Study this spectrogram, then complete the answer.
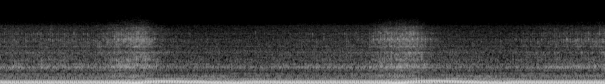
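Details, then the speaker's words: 2017 Ford F150 5.0 V8 after installing both catalytic converters and removing the air pump and return line: steady deep idle with two brief throttle blips, smooth and even, nothing knocking or ticking; running decent. "let's everything seems to be running decent"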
